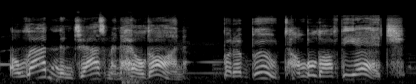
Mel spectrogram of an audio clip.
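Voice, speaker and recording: A woman narrating a scripted children's story in an expressive, animated way. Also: medium pitch, moderate pace, soft background music, low-quality recording. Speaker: storybook reader.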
